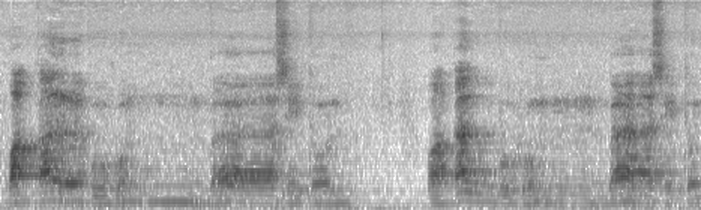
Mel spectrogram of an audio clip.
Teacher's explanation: Huruf ikfa safawi itu cuma satu, yaitu b ya. Jadi ketika ada huruf mim mati bertemu dengan b itu dibaca samar-samar ya, dan disertai dengan dengung. Jadi samar dan dengung ya, mendengung.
